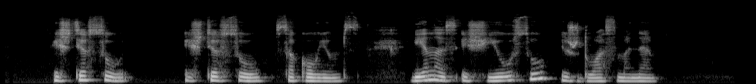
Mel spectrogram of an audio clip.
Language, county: Lithuanian, Šiauliai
